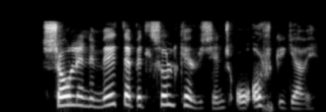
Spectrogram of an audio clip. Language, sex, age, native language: Icelandic, female, 13, Icelandic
